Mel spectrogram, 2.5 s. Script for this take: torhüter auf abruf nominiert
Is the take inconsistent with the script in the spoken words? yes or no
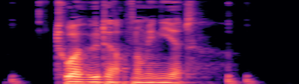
yes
